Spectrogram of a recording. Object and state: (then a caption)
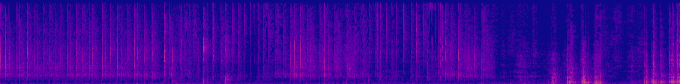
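Plastic paddle hairbrush, bristles scratched. Long nails scratch and brush across the bristles of a red plastic paddle hairbrush with a cushioned bristle pad, held in one hand. A dense, bright, crackly scratching runs steadily for about six seconds, then drops quieter before a few louder, fuller brushing strokes near the end.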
